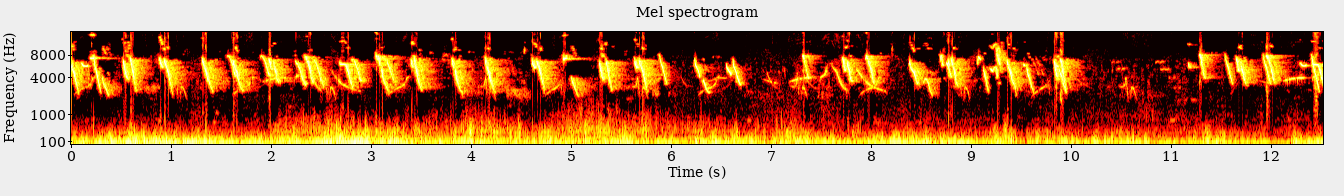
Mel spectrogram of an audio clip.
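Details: Saffron finch (canário-da-terra) chirping steadily: long run of bright, high, falling notes delivered in quick succession, occasionally slowing, with faint low background noise.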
